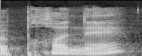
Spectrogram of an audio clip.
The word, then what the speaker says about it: prenais: So same thing here, final S not pronounced. Je prenais, tu prenais, il prenait, final T not pronounced, so the same form, okay?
